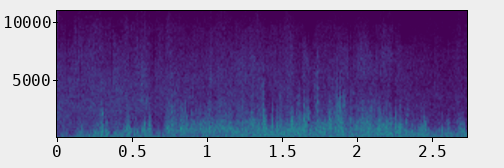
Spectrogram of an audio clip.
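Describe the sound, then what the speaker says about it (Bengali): Strong wind roars and buffets close against the microphone beside a river in a Sundarbans village, a continuous heavy rushing with gusty rumbles and no voices. "এত হাওয়া তো হাওয়া বইছে"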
